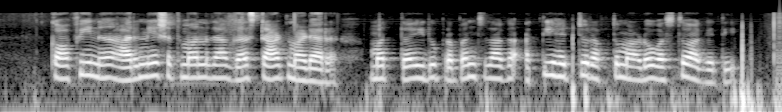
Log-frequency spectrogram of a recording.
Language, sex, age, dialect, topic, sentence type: Kannada, female, 25-30, Dharwad Kannada, agriculture, statement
